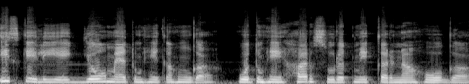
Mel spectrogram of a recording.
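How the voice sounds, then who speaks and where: At a fairly slow pace, a man puts on a cartoonish character voice pitched fairly low. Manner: commanding, menacing.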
